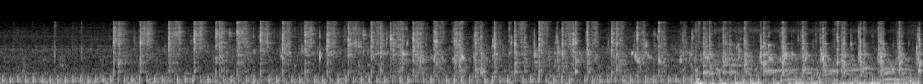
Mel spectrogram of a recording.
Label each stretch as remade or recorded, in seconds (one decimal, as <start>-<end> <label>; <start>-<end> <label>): 0.0-9.2 recorded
